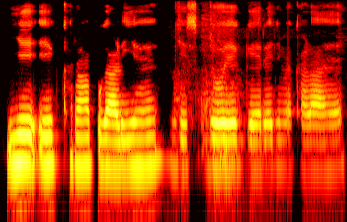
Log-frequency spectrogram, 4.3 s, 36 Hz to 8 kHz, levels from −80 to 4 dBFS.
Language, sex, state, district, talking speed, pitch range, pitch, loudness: Hindi, male, Bihar, Jahanabad, 180 wpm, 130-140 Hz, 135 Hz, -16 LUFS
